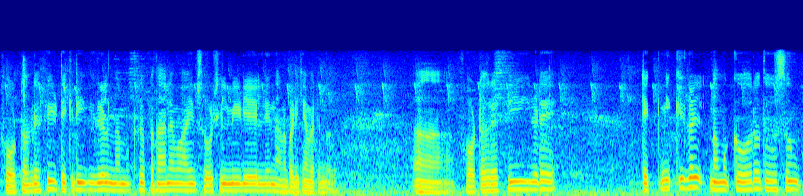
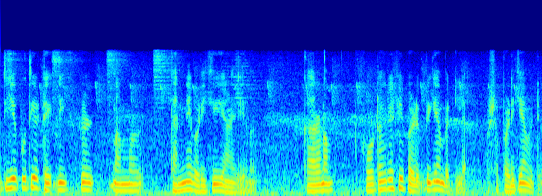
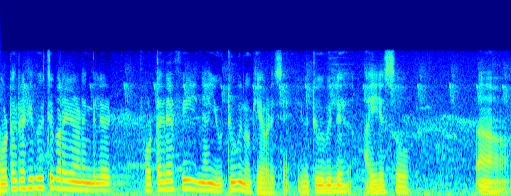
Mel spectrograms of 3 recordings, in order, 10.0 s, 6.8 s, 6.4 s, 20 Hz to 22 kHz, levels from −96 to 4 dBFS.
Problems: none marked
